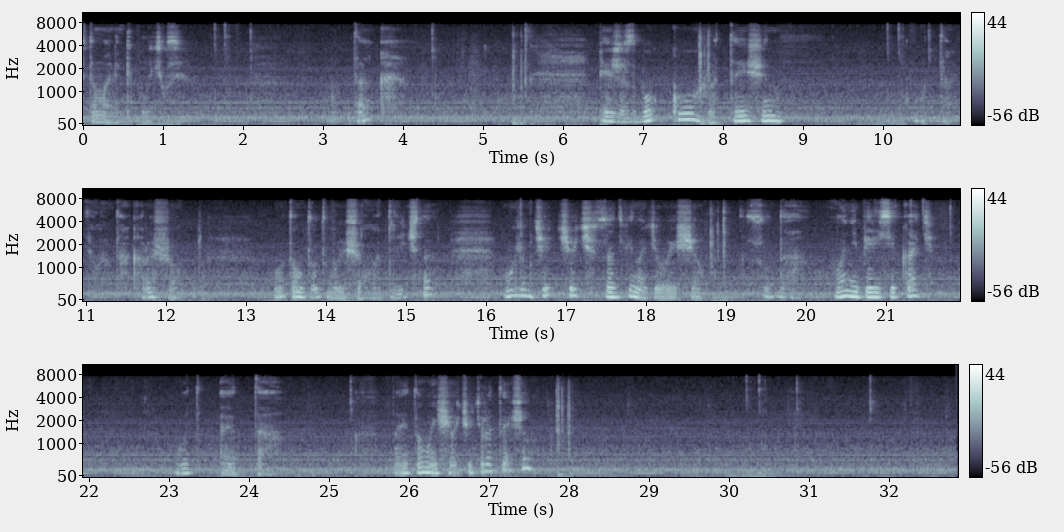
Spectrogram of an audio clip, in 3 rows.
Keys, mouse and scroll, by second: 2.1-5.1 middle drag, 5.4 KP_3, 7.7 r, 10.6-13.7 middle drag, 21.8-24.9 middle drag, 30.8-32.8 middle drag.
